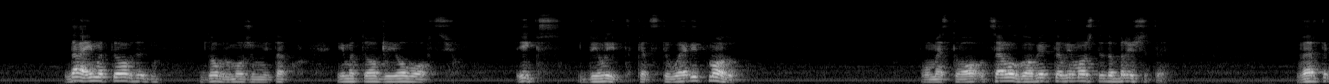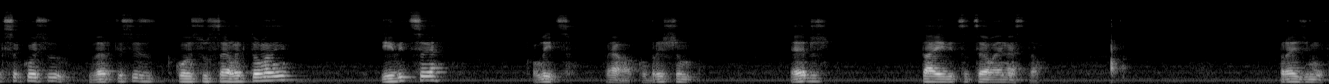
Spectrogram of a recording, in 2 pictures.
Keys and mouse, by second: 3.8 x, 24.4 click, 26.3 click.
